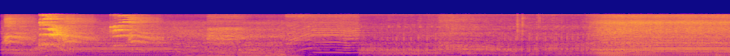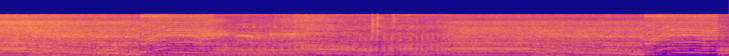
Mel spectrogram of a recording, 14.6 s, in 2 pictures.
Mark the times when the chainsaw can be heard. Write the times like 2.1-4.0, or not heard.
0.0-14.5.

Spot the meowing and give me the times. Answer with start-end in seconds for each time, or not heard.
0.3-1.4.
